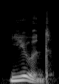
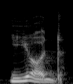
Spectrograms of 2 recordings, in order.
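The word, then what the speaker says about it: יוד: good letter number ten you'd the letter you'd sometimes people call it yod why i have no idea but whatever everyone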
